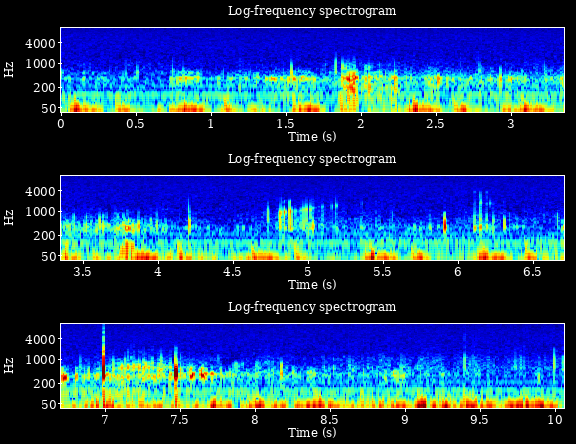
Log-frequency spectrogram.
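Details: Continuous low rumbling with scattered bubbling gurgles and squeaks over the stomach, recorded with a USB electronic stethoscope; only liquids taken at the time, cause unknown to the recorder: active bowel sounds.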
